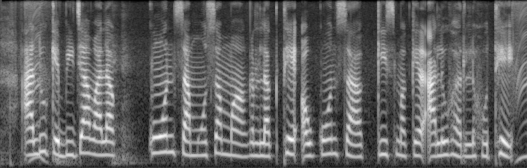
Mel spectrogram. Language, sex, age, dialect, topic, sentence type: Chhattisgarhi, female, 18-24, Northern/Bhandar, agriculture, question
